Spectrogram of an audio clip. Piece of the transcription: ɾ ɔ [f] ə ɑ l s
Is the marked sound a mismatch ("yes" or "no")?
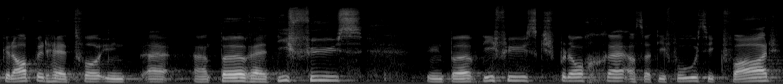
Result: yes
